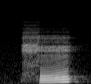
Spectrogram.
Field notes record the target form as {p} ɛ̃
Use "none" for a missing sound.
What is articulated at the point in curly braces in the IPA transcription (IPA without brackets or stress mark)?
h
